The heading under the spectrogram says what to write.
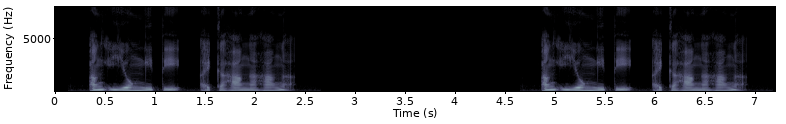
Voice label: Your smile is wonderful Tagalog

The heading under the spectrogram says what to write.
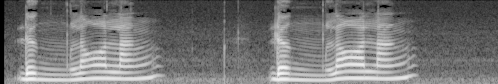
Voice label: No worries, vietnamese; Encouragement

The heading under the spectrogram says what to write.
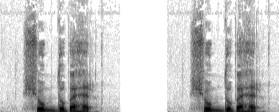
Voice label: Good afternoon punjabi

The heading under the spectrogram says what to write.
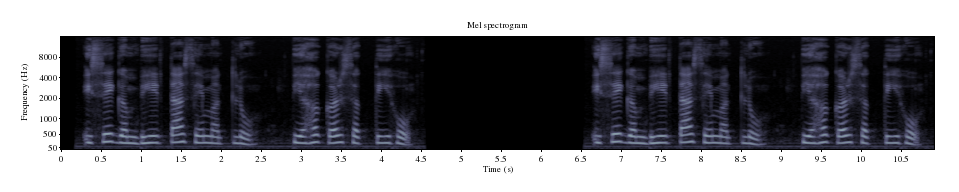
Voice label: Take it easy! can do it, Hindi, female

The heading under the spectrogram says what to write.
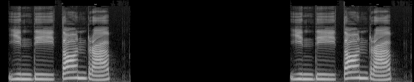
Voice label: "Welcome", Thai

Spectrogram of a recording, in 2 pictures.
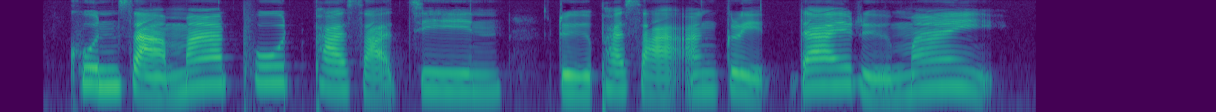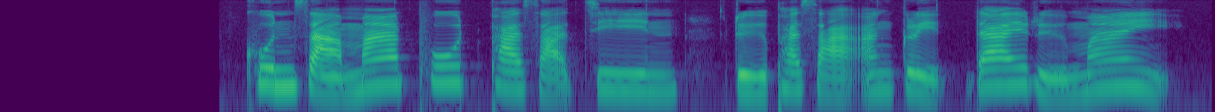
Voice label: Can you speak Chi-Eng Thai

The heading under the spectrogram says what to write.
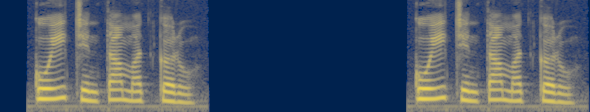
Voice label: No worries Hindi

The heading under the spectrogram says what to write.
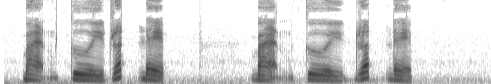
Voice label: Your smile is wonderful, vietnamese; Encouragement

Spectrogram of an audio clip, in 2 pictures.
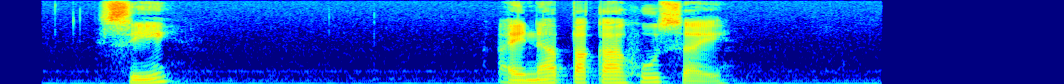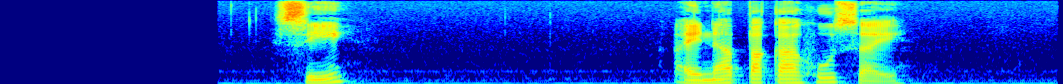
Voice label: (Name) is doing well, Tagalog

